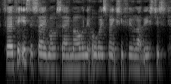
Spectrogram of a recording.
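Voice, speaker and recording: A woman's voice: on the low side, level tone, a little fast, very noisy. Chatty woman reading tarot. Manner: chatty, reassuring, thinks aloud. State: slight sore throat. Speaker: tarot reader. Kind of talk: casual weekly tarot reading.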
